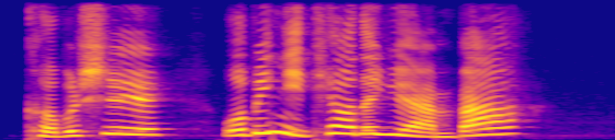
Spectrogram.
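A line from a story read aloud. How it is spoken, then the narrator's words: Frog calling out. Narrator (Chinese): 青蛙在老虎背后叫了起来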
